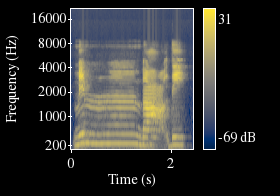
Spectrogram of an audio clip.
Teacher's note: There you have to change the sound of noon into meem, and you have to make a ghunna sound of 2 seconds or 3 seconds. You need to make a ghunna like a nasal, not a nasal, but a sound of humming sound. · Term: iqlab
